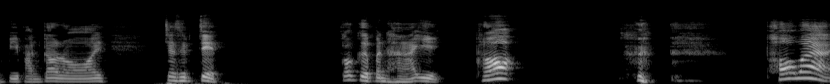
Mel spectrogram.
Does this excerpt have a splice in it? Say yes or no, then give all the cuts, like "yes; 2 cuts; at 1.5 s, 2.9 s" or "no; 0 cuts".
no; 0 cuts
